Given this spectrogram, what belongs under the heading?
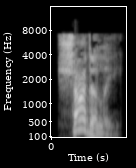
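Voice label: "shoddily", British English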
